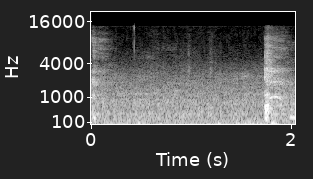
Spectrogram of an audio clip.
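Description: A woman's single short cough, or throat-clear, about three-quarters of the way through, after a stretch of low room noise.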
